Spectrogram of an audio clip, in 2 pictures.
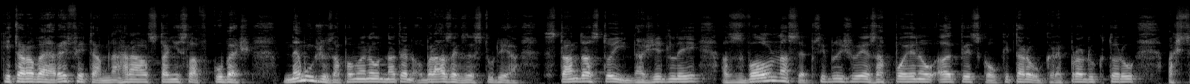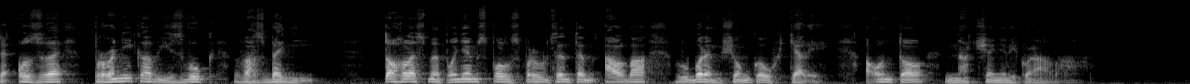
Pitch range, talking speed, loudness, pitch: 95-125 Hz, 120 wpm, -23 LUFS, 115 Hz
